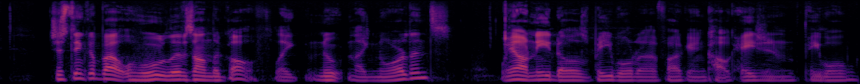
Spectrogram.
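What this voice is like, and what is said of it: Usual voice. Nothing is said of it.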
